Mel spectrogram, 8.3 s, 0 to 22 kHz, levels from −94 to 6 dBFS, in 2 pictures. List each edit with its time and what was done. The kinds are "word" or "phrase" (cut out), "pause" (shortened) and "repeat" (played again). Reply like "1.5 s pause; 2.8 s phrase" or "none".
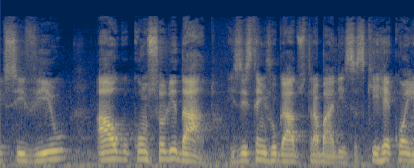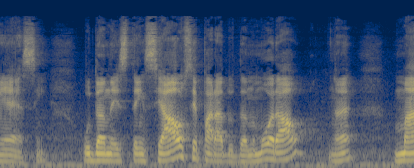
none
